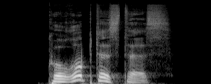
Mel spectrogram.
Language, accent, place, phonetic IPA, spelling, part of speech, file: German, Germany, Berlin, [kɔˈʁʊptəstəs], korruptestes, adjective, De-korruptestes.ogg
- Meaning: strong/mixed nominative/accusative neuter singular superlative degree of korrupt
